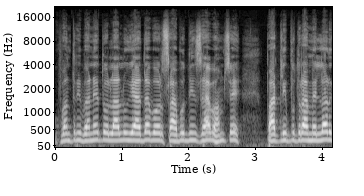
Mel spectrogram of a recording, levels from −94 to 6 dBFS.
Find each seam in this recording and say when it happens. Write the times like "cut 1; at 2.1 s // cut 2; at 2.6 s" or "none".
none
